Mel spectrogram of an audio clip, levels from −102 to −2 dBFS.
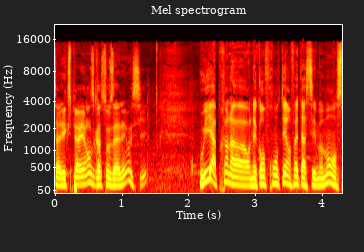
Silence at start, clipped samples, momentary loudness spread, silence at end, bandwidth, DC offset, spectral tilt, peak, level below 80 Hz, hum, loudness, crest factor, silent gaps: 0 s; under 0.1%; 18 LU; 0 s; 15.5 kHz; under 0.1%; -4.5 dB/octave; -8 dBFS; -50 dBFS; none; -23 LUFS; 16 dB; none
